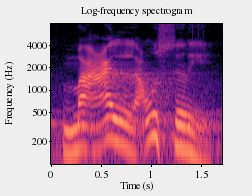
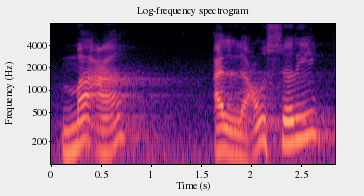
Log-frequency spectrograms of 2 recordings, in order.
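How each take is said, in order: First: The words are linked, with the 'a' of 'al' dropped. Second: The words are separated, with 'al' said in full. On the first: "ma'al kan bacaan dia ma'al" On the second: "Tapi kalau kita pisahkan"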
